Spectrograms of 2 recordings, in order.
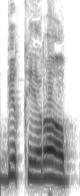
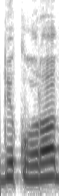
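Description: First: The first vowel of the word is 'i'. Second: The first vowel of the word is 'u'. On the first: "كما تنطق بالكسر" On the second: "تنطق بالضم"

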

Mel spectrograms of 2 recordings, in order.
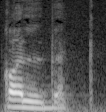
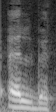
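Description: First: The first consonant is a uvular q. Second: The first consonant is a glottal stop. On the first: This is standard Arabic. "العربية افتح قلبك" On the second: This is the colloquial spoken dialect. "افتح لها قلبك بالدارجة، قلبك كده"

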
